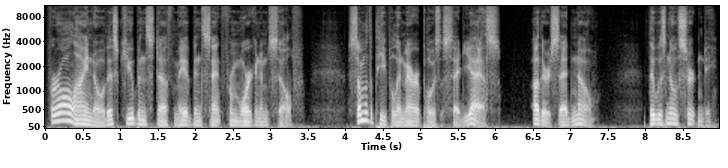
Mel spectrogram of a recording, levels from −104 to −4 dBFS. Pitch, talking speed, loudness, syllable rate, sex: 105 Hz, 195 wpm, -19 LUFS, 5.5 syllables/s, male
